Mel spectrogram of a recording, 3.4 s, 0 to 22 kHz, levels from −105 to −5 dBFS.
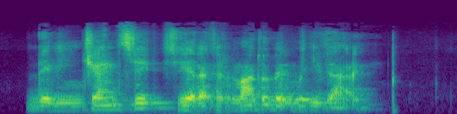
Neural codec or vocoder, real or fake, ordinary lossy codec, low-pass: codec, 44.1 kHz, 2.6 kbps, SNAC; fake; MP3, 48 kbps; 10.8 kHz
